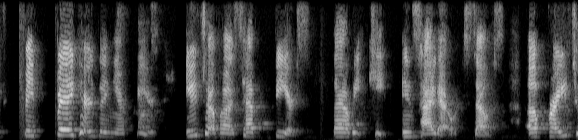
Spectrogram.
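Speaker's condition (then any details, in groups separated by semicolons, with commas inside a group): Cerebral palsy; brain injury, poor muscle control throughout body; lacks muscle control, walking hard; hard to talk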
